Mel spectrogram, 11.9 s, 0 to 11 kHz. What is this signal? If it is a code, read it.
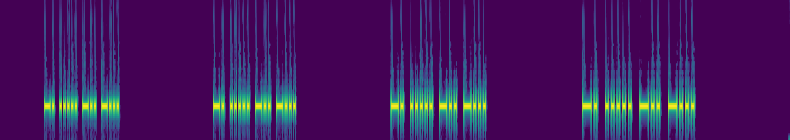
Morse code, heard as a keyed tone, about 34 wpm, 700 Hz. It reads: N5DB N5DB N5DB N5DB
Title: Speed Racing - USA 1x2 Call Signs 28wpm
